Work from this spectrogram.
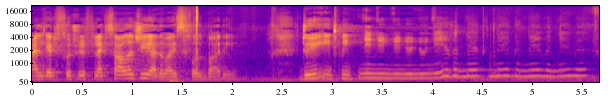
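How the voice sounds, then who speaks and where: The pace is very fast. This woman's intonation stays lively throughout. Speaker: ayurveda influencer. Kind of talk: live Q&A.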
